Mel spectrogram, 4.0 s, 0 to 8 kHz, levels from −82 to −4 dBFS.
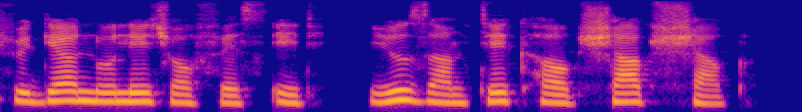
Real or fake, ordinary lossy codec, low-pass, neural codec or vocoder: fake; none; none; codec, 16 kHz, 8 kbps, FunCodec, trained on LibriTTS, 25 frames a second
